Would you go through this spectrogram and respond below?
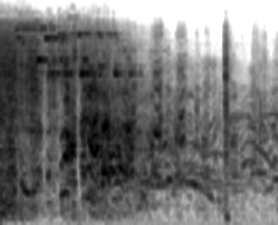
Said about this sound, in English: Mickey's older brother, Ted, in revenge as a callback to what we see earlier, he smashes their headlight.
